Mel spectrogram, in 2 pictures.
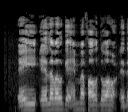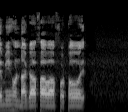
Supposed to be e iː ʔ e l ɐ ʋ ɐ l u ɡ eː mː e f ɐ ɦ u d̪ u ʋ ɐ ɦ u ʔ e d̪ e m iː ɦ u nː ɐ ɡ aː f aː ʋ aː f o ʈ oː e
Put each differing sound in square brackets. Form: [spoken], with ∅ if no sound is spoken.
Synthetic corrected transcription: e iː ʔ e l ɐ ʋ ɐ l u ɡ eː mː e f ɐ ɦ u d̪ u ʋ ɐ ɦ u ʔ e d̪ e m iː ɦ u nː ɐ ɡ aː f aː ʋ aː f o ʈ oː e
